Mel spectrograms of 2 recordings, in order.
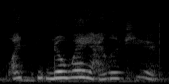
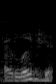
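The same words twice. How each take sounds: First: Higher, louder "No way, I live here" in mock astonishment; retold disbelief. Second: Said in the usual way. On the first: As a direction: replay the moment you couldn't believe it, pitch jumping up. Retold shock, same words repeated.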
